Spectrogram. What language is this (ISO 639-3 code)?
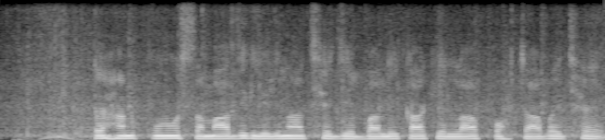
mai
